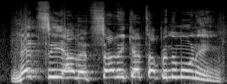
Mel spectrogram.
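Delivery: high, sustained announcer-like call; hammed-up spectator announcement; expectant onlookers. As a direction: build suspense like a watching crowd. Voicing watchers of the alarm camera.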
